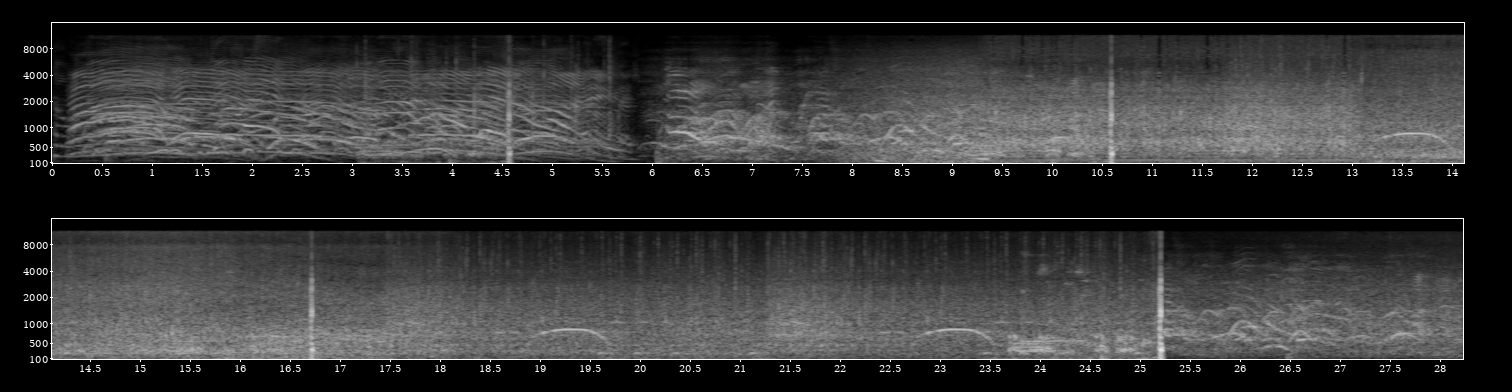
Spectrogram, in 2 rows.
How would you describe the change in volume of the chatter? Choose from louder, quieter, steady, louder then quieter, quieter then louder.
steady.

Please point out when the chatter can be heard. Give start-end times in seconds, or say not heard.
0.0-28.1.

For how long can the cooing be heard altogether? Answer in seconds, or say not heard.
6 s.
